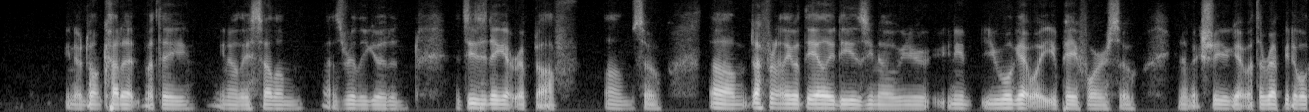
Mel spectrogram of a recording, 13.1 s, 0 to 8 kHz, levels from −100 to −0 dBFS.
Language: English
